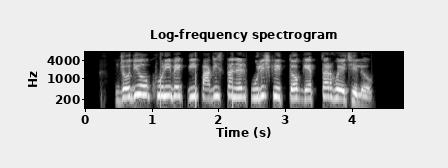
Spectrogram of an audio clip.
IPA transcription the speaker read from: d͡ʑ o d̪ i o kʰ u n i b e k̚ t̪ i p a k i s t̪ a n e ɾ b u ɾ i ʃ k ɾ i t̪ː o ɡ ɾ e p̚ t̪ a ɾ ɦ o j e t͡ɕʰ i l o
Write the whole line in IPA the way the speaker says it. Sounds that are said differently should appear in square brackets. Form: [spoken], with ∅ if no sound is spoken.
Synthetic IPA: d͡ʑ o d̪ i o kʰ u n i b e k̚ t̪ i p a k i s t̪ a n e ɾ [p] u [l] i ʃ k ɾ i t̪ː o ɡ ɾ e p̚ t̪ a ɾ ɦ o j e t͡ɕʰ i l o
